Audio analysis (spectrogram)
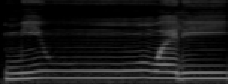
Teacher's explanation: demak nunni vga aylantirib yuboramiz degani min vali qaranglar minvali deb o'tib ketsam shunchaki idg'om bo'ladi.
